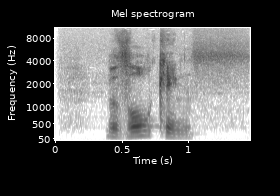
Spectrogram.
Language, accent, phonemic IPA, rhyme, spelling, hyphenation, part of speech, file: Dutch, Netherlands, /bəˈvɔl.kɪŋ/, -ɔlkɪŋ, bevolking, be‧vol‧king, noun, Nl-bevolking.ogg
- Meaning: population (the actual group of residents of an area; not the number/statistic thereof)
